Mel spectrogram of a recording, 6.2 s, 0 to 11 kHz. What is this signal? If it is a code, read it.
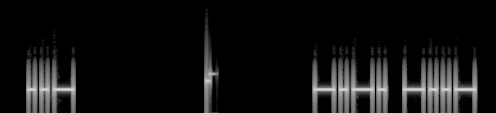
Morse code, heard as a keyed tone, about 15 wpm, 700 Hz. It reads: U CX
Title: Abbreviations Repeated 3x - 15wpm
